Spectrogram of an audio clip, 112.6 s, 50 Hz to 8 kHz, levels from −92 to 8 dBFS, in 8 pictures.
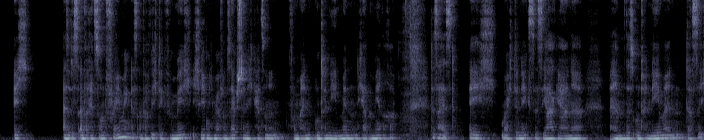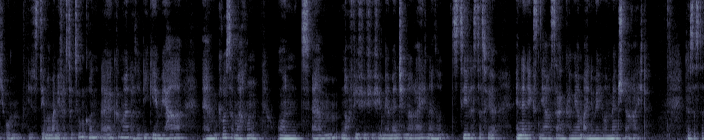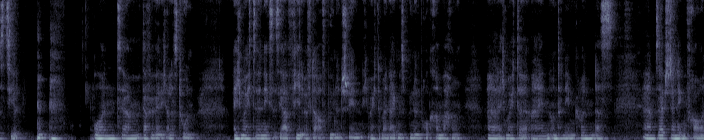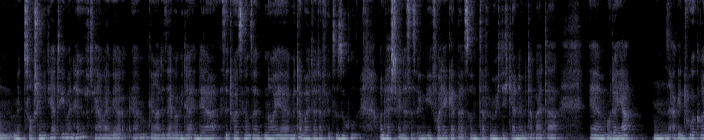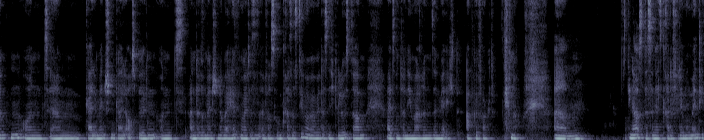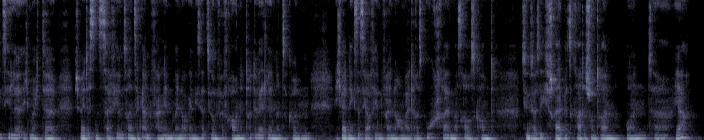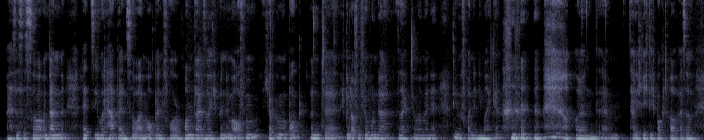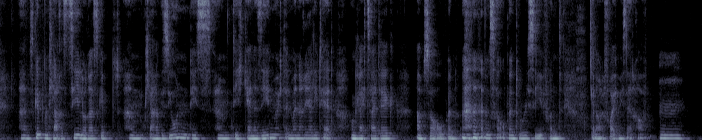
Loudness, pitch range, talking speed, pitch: -38 LUFS, 160-180 Hz, 175 wpm, 165 Hz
